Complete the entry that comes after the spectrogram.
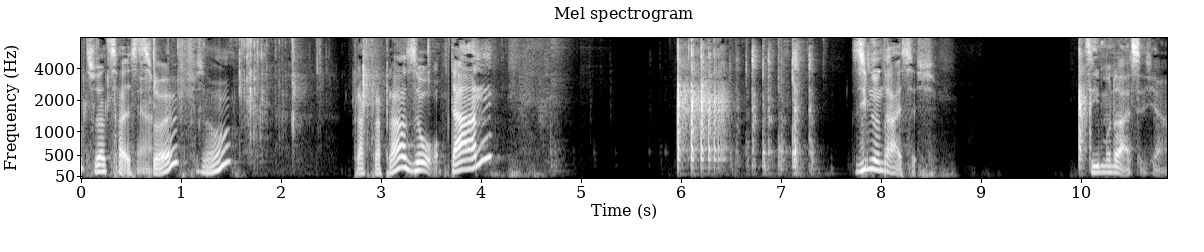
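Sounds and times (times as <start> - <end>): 
speech: 0.0 - 1.7, 2.8 - 4.3, 7.8 - 8.6, 10.0 - 10.8
new dice rolled across a hard surface for a EuroJackpot number prediction: 6.0 - 7.4.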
